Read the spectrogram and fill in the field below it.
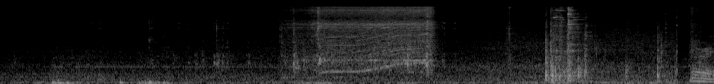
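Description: Tightening the battery hold-down bolt on a Mitsubishi RVR with a ratcheting tool, heard as close metallic ticks and clicks in short bursts, including a steady run in the middle and another near the end.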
